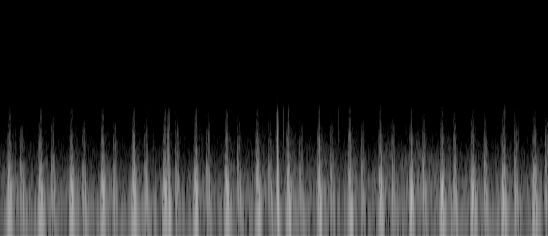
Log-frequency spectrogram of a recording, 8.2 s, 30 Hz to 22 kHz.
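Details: Clear, regular lub-dub heartbeat heard through a stethoscope at various chest positions, about 65 beats a minute, with no extra sounds between beats; normal heart sounds.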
